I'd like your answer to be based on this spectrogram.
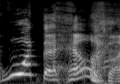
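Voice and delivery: high-pitched mock bewilderment, breaking into laughter; shocked outburst. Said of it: "He's like".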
